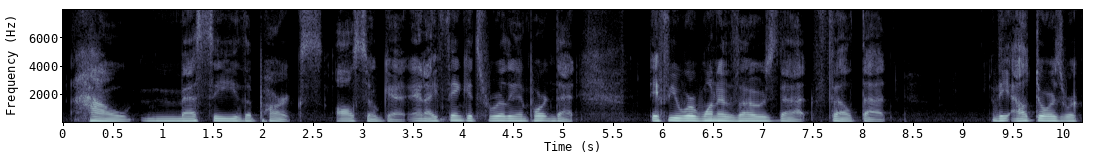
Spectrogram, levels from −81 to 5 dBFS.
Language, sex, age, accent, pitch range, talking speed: English, male, 30-49, American, 120-140 Hz, 145 wpm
